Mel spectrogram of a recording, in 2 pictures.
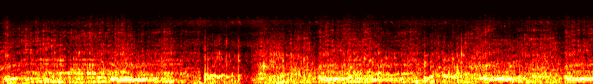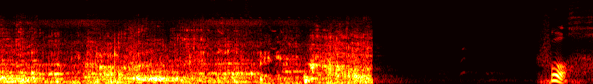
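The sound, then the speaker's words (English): Lions roar at night in loud, deep, rumbling bursts that overlap almost continuously for about ten seconds, then fall silent before one brief final growl. “I would have liked a bit more volume, but you could hear those roars at nighttime, right?”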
